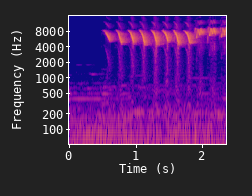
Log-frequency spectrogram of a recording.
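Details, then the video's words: High, thin buzzy song of a Bananaquit: about ten quick repeated notes at a steady rhythm, slightly rising at the end, with a faint low hum underneath. "Cambacica| Sibite|tietê|mariquita|chupa-mel|til |sebinho |caga-sebo|chupa-caju| guriatã canto"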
